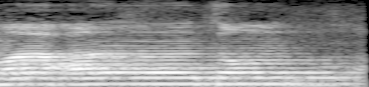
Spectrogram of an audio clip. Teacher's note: نون کا غنہ کرنا ہے، ناک سے نکل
